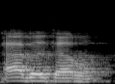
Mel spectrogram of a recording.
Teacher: Abtar qalqala, light qalqala. Abtar ra, to be read as full and heavy.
